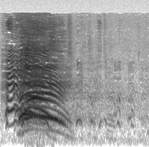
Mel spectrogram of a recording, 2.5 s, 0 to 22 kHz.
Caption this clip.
Group of people - Screaming Yeaaaah - Outside - 05
A group of people (+/- 7 persons) cheering and screaming "Yeeaah" - Exterior recording - Mono.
